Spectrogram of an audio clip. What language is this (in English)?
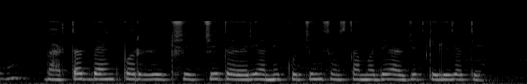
Marathi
